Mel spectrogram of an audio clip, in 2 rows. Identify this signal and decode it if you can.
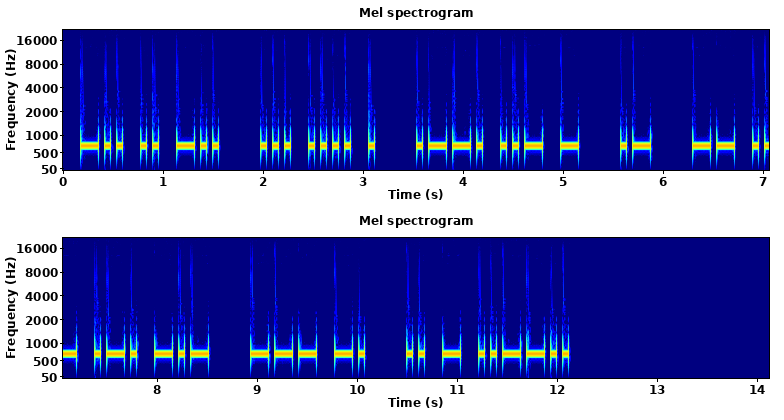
Morse code, heard as a keyed tone, about 20 wpm, 700 Hz. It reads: DID SHE PUT A MARK ON IT?
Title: Sentences from Top 1000 Words - Review Part 1 - 20wpm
